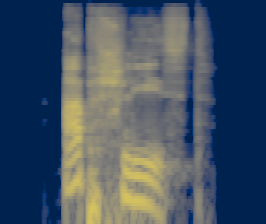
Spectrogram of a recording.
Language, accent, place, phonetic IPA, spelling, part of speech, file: German, Germany, Berlin, [ˈapˌʃliːst], abschließt, verb, De-abschließt.ogg
- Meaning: inflection of abschließen: 1. second/third-person singular dependent present 2. second-person plural dependent present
